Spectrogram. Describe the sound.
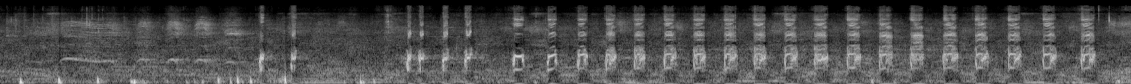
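A Cobb Cutter Series turkey call is blown, producing a long run of sharp, rapid, evenly repeated yelping cuts, many loud notes in steady rhythm.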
